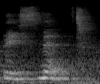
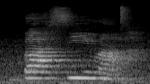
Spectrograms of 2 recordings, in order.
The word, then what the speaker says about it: Basima: It's Basima. No, not basement. Basima.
